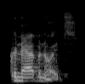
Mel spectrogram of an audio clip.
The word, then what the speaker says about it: cannabinoids: say that anyways um we're gonna break this down into phonetic syllables can can nabonoids cannabinoids you did it all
